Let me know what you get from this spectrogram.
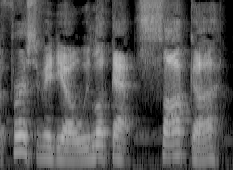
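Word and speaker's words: Sokka: kiyoshi Admiral Zhao and Saka who I called Soca the whole time in the last video I pronounced that wrong but with that being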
